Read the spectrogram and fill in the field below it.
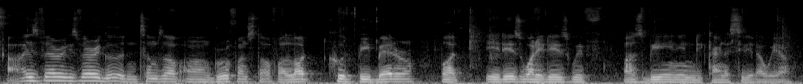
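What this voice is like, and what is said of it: Deep, strong Caribbean accent. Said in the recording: “I hear a deep accent... You still have a very, very strong accent.”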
